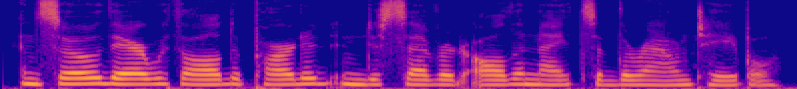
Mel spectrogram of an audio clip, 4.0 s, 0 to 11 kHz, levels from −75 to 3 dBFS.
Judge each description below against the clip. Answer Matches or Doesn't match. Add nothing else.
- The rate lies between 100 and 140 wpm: Doesn't match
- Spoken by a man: Doesn't match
